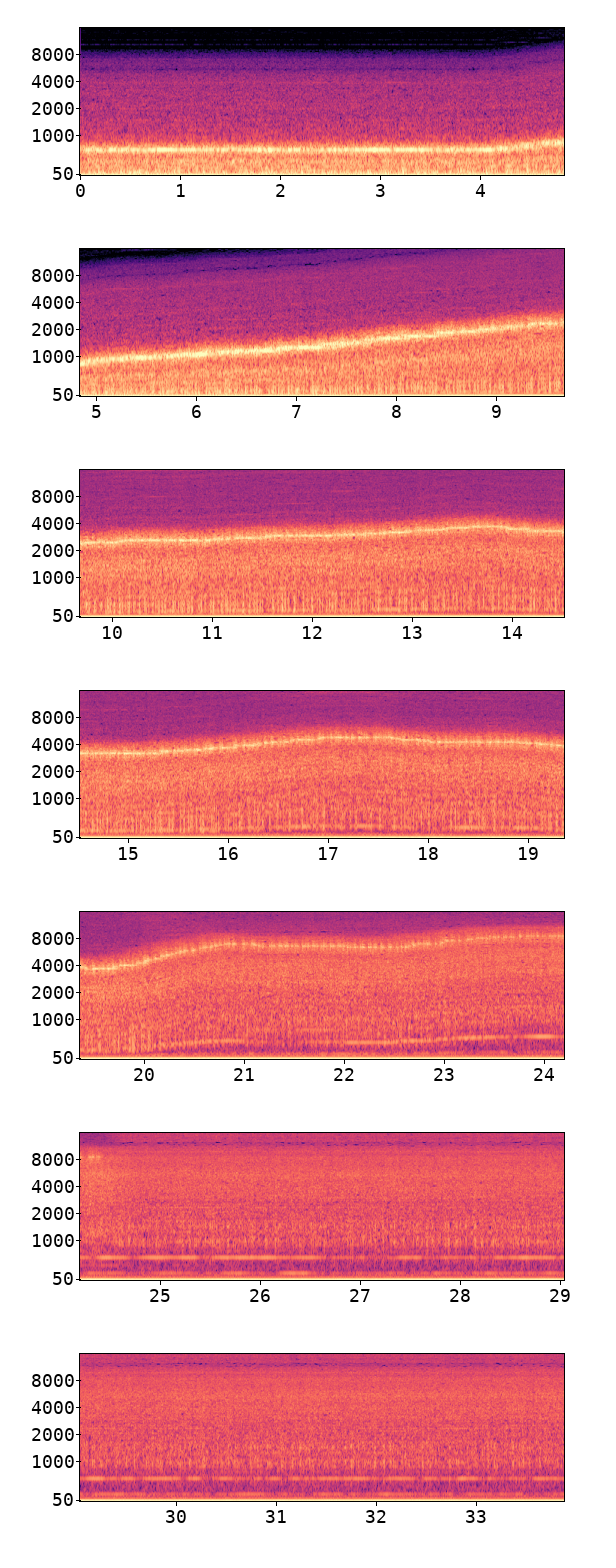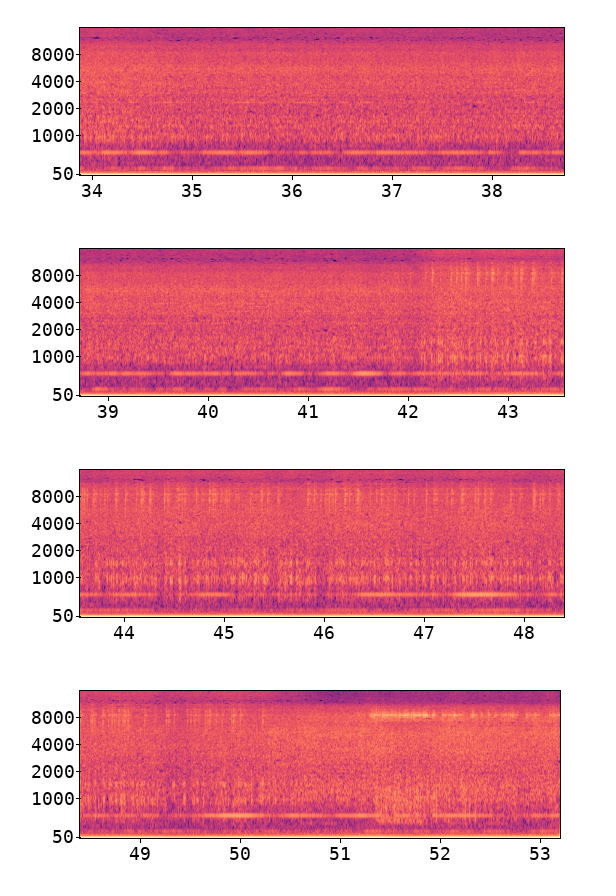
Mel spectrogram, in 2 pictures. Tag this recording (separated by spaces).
vst synth soundscape wind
